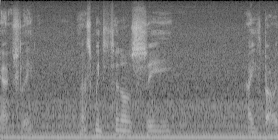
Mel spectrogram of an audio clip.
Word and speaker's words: Happisburgh: Haysborough they are, spelt with a double P, Happisburgh.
